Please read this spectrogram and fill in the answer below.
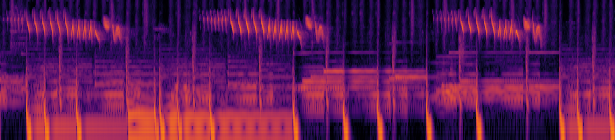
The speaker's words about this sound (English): So I am going to help you out. Here's a little bit of bird singing because I want you to feel even better today.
